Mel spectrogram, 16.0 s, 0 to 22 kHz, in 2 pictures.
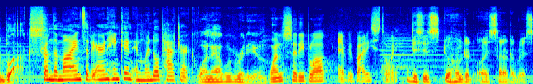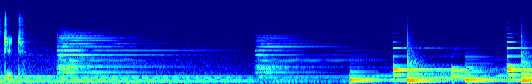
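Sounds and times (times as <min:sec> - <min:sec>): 
speech: 0:00.1 - 0:08.4
resonant bells or wind chimes ringing: 0:05.7 - 0:13.2.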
